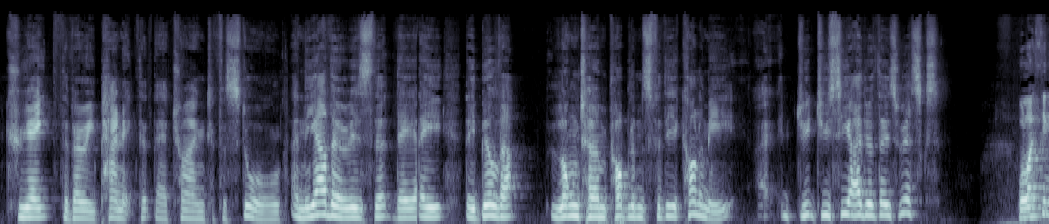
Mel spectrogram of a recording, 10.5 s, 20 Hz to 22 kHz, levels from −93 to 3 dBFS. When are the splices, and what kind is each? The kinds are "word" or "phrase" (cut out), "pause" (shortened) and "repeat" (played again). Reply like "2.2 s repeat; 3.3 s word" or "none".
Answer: 2.9 s pause; 4.2 s phrase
